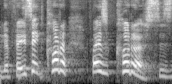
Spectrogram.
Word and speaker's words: Culross: Where's Currus? Is like really near. It's spelt Culross, but it's pronounced Currus, isn't it?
